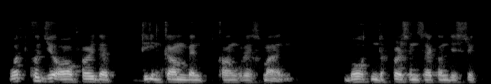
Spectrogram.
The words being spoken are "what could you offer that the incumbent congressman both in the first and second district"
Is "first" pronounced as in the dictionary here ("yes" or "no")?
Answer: no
